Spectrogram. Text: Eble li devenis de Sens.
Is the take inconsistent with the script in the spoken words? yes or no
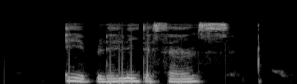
yes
